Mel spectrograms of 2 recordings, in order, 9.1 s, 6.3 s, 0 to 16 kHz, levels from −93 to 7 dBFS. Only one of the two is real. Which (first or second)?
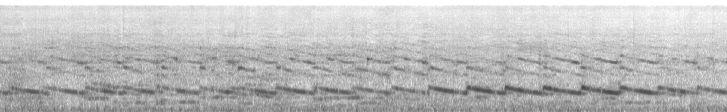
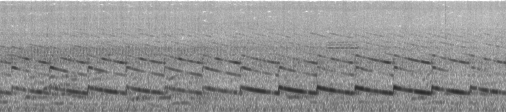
second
